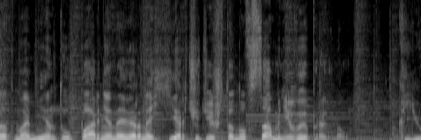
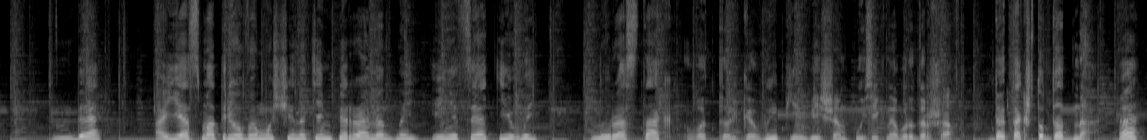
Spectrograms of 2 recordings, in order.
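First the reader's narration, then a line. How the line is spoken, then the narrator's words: Feigned languid voice. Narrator (Russian): та, наигранно разомлевшим голосом, ответила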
